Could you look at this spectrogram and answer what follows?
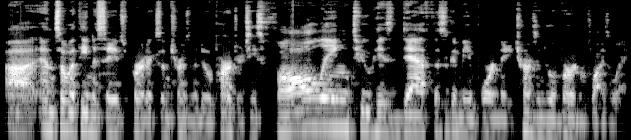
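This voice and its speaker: A man's voice: fairly low pitch, fast talker, gravelly, a bit bright, a little hiss or hum. A man working as a teacher, reading a story aloud like a storybook and explaining it in casual, conversational asides.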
